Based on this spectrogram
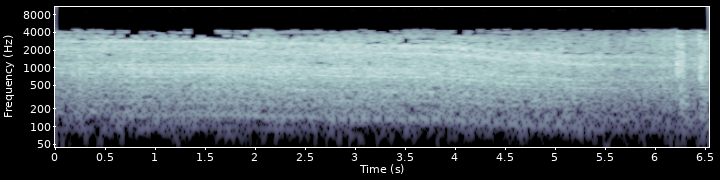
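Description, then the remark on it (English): A car's engine and road noise hold as a steady, broad rumble, then ease off as the vehicle slows to a stop, ending with a couple of brief knocks. No one speaks. “There comes a car now”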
